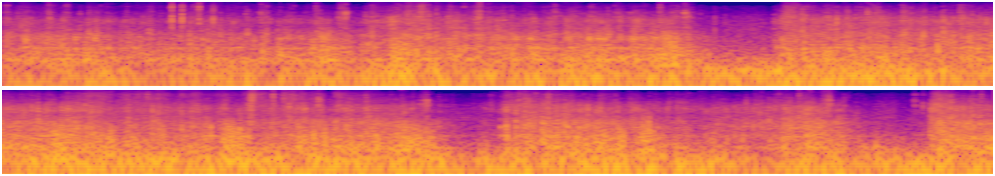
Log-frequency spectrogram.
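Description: Bike tyres roll and crunch over a rough dirt trail.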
